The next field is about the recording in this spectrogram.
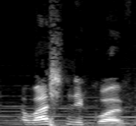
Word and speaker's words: Kalashnikov: Até onde eu sei é Kalashnikov. – Automático, como é que... O V é U? – Não. – V é U. – Claro que não.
